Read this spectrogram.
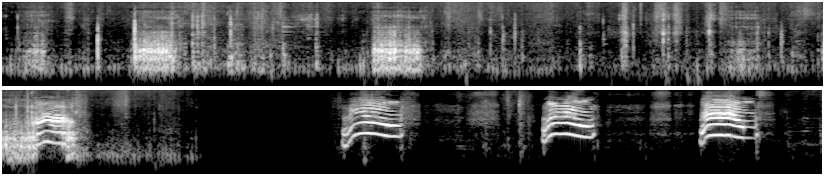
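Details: Rough, noisy rumbling fills the first half, then a cat meows three times in quick succession, each call arching up and down with bright overtones, after a short silent gap.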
